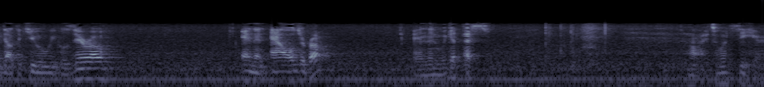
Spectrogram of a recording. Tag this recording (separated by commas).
Speech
